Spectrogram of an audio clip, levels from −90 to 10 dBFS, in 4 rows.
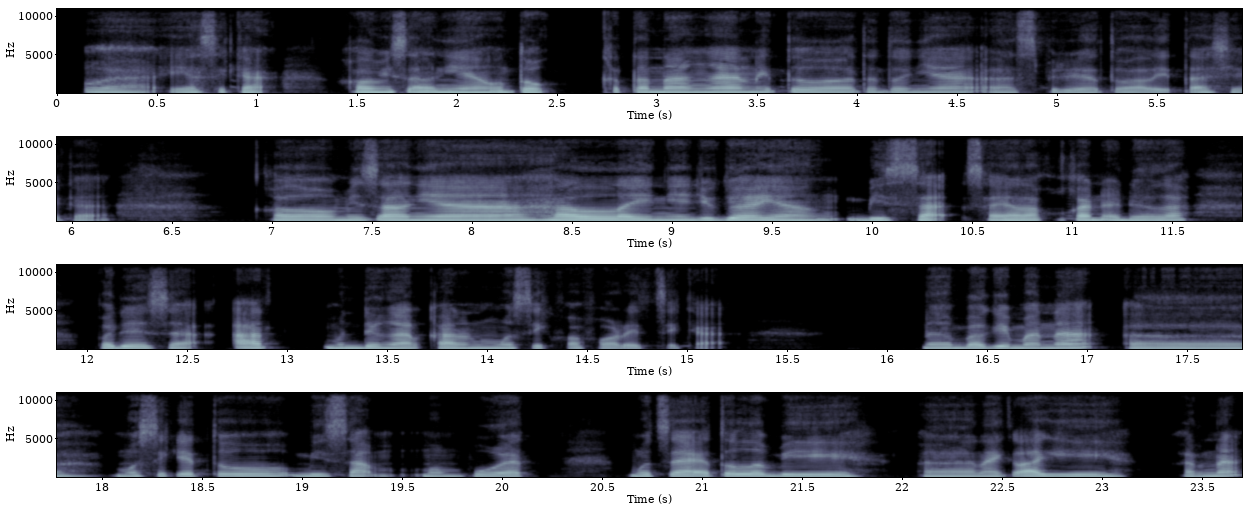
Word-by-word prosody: Wah, 225 -4 -1 0.2
iya 225 - -1
sih, 260 - -5
Kak. - - 0 0.4
Kalau 215 -1 +4
misalnya 110 - +3
untuk 155 - +1 0.2
ketenangan 220 +1 +2
itu 255 +3 -2 0.3
tentunya, 215 +1 -3
eee, 195 +1 -7
spiritualitas 115 - -4
ya, 105 - -6
Kak. - - -8 0.8
Kalau 215 0 +3
misalnya 220 -1 +4
hal 215 -1 +6
lainnya 215 0 +3
juga 235 +3 +4
yang 220 +4 +1
bisa, 210 -3 0
saya 200 - +1
lakukan 235 +3 +2
adalah 215 +4 0 0.4
pada 210 -2 +1
saat 255 - 0 0.3
mendengarkan 210 -1 0
musik 205 - -4
favorit 110 0 -5
sih, - - -13
Kak. - - -11 1.0
Nah, 215 -1 -1
bagaimana, 210 +3 +1 0.2
eee, 195 +2 -3
musik 225 +1 -5
itu 245 +3 0
bisa 220 +2 -2 0.2
membuat 205 -3 -3 0.5
mood 215 0 -3
saya 215 -1 +3
itu - - -1
lebih, 200 -3 +2 0.3
eee, 185 -1 -2
naik 190 - -2
lagi, 205 -1 +1 0.2
karena 205 +4 -1
215 Hz, 115 wpm, -25 LUFS, 200-220 Hz, 1.0 s, hal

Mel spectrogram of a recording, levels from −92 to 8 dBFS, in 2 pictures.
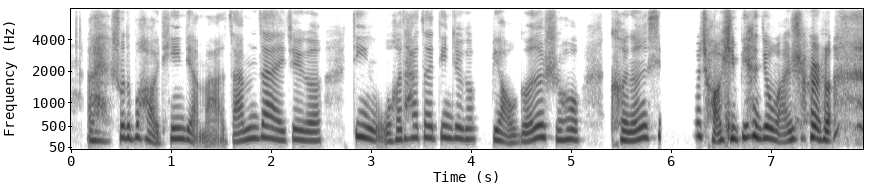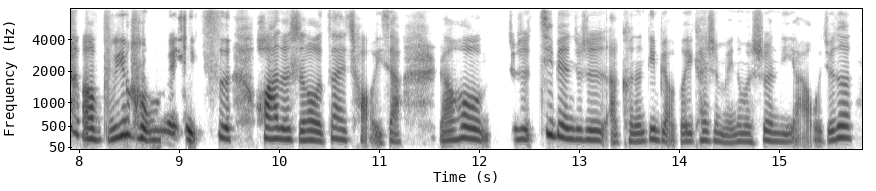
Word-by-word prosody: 唉， 190 -3 -1
说 255 - 0
得 245 - +1
不 265 - 0
好 260 - -2
听 230 -1 -1
一 230 - +2
点 205 -3 -3
吧， - - -8
咱 170 +3 -3
们 235 +2 0
在 235 -6 +1
这 205 +1 -1
个 190 0 -1 0.3
定 265 -5 +4
我 175 - -3
和 210 - +1
他 230 +3 -2
在 250 -1 -1
定 250 +1 -1
这 235 -1 0
个 220 0 -3
表 180 -9 0
格 175 +4 0
的 255 +3 +4
时 210 -5 -3
候， 210 0 0 0.3
可 200 - +1
能 205 +6 +4
先 250 +4 -5 0.4
吵 - - +3
一 235 +4 +6
遍 255 +5 +5
就 240 -1 +6
完 190 -3 0
事 220 - 0 0.2
了， 195 -2 +6 0.4
啊， 225 - +6
不 210 +2 -2
用 300 +4 +7 0.4
每 180 - +3 0.3
次 255 -8 0 0.2
花 230 -2 +4
的 220 -1 +2
时 205 -2 -3
候 200 -2 +2
再 215 +3 -4
吵 200 - -7
一 - - -6
下。 - - -5 0.4
然 - - -2
后 230 -4 +3 0.3
就 215 - -9
是 215 0 -3
即 320 -3 +3
便 255 -6 +2
就 215 - -3
是， 205 -2 -1
啊， - - -6
可 175 +2 -7
能 170 +1 -3
定 220 - -1
表 185 - -6
格 170 - -7
一 175 - -3
开 195 +2 -6
始 190 -1 -8
那 155 0 -7
么 170 - -5
顺 175 +3 -5
利 165 -1 -7
啊， - - -11
我 215 - -9
觉 195 0 -4
得 250 -1 +1
215 Hz, 285 characters per minute, -22 LUFS, 190-240 Hz, 0.4 s, 用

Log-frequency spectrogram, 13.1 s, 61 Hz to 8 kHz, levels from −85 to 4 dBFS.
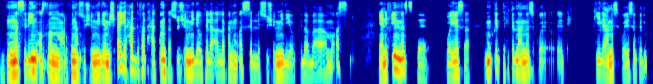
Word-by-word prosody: ممثلين 120 +3 +7
أصلًا 115 -1 -2
معروفين 100 +3 +2
على 105 - -3
الsocial 115 -1 -6 0.2
media 110 - -1
مش 105 +6 +1
أي 155 0 +5
حد 135 -2 -3
فتح 130 -6 -6
account 105 - -13
على 125 - +5
الsocial 115 +2 -5 0.2
media 120 - -4
وطلع 120 +2 -6
قال 110 - -7
لك 110 0 -9
أنا 95 -1 -5
مؤثر 115 +3 -4
للsocial 100 0 -9
media 105 -1 -4
وكده 95 - -12
بقى - - -9
مؤثر. 65 - -10 0.5
يعني 100 +2 +4
فيه 155 - +4
ناس 135 -3 +4
آآ 95 -3 -11 0.4
كويسة. 115 +3 0 0.3
ممكن 150 - 0
تحكي - - -13
لنا 120 0 0
عن 110 - +1
ناس 115 +2 -2
الكو - - -18 0.5
تحكي 120 - -11
لي 115 - -3
على 100 - -2
الناس 100 +2 0
الكويسة 105 +2 -9
وكده؟ - - -12
115 Hz, 190 wpm, -24 LUFS, 105-120 Hz, 0.5 s, ممثلين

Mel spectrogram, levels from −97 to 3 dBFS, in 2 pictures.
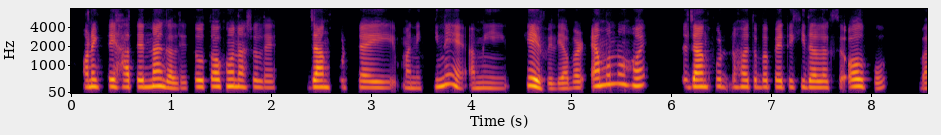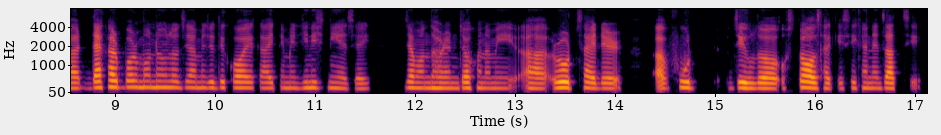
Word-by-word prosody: অনেকটাই 245 +1 +3
হাতের 230 0 +2
নাগালে। 205 -8 +4
তো - - -1 0.2
তখন 250 0 +4
আসলে 220 -1 -6 0.4
junk 230 -1 +6
food 230 -1 -19
টাই 215 -1 0 0.3
মানে 190 -1 -8
কিনে 270 +6 +1 0.2
আমি 195 0 -7 0.3
খেয়ে 265 -4 +10
ফেলি। 180 0 -9
আবার 210 +2 -4 0.2
এমনও 325 +4 +2
হয় 275 +2 +4 0.5
junk 245 -1 +7
food 250 -2 -5
হয়তোবা 235 -1 -2
পেটে 230 0 -1
খিদা 225 -1 0
লাগছে 215 - -8
অল্প 250 0 +4 0.5
but 190 0 -2
দেখার 225 +1 +5
পর 225 - 0
মনে 215 0 -2
হলো 215 0 -2
যে 215 - -8
আমি 200 - -7
যদি 205 +1 -5
কয়েকটা 200 -1 -2
item 195 +1 -12
এর 190 - -10
জিনিস 205 -1 -3
নিয়ে 190 -2 -6
যাই। 175 0 -8 0.4
যেমন 200 -1 -2
ধরেন 190 -1 -2
যখন 195 0 -1
আমি 190 0 -10 0.3
আ - - 0 0.2
road 205 -1 +8
side 190 -2 0
এর 180 - 0 0.5
আ - - +5
food 205 -3 +1 0.4
যেগুলো 190 -2 +4 0.3
stall 210 -2 +6
থাকে 185 0 -7
সেখানে 195 -1 -8
যাচ্ছি। 185 0 -1
210 Hz, 185 wpm, -25 LUFS, 195-235 Hz, 0.5 s, খেয়ে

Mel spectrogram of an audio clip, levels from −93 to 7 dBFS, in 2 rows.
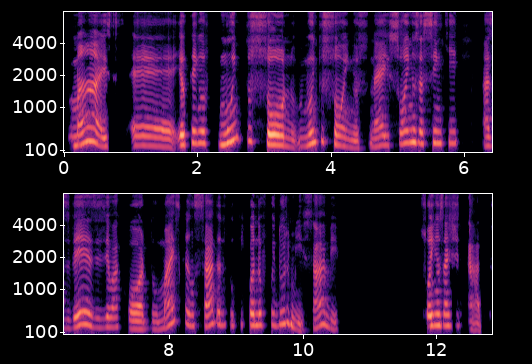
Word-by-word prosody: Mas, 215 -3 +2 0.3
eh, 190 -4 -2
eu 210 0 +9
tenho 245 +2 0 0.2
muito 290 +7 +2
sono 205 - +7
muitos 260 +9 -2
sonhos, 165 - -5
né. 180 +4 -5
E 205 - -9
sonhos 255 +4 0
assim 245 +1 -1
que, 245 +1 -11 0.3
às 185 -1 -7
vezes 215 -2 0
eu 205 -1 -4
acordo 170 -5 -4
mais 280 - -4
cansada 245 -2 -3
do 245 -1 -15
que 255 +1 -26
quando 245 0 +2
eu - - -3
fui 250 0 -14
dormir, 270 +1 -5
sabe? 185 -5 -7 1.2
Sonhos 235 +2 +3
agitados. 235 +1 -6
230 Hz, 130 wpm, -23 LUFS, 195-250 Hz, 1.2 s, eu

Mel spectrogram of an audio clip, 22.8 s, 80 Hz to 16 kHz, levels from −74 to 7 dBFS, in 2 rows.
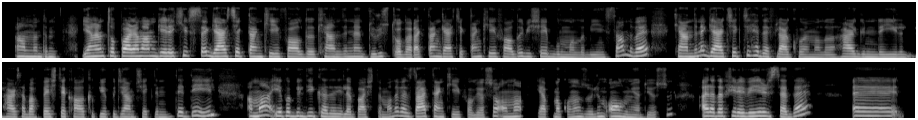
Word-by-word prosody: Anladım. 195 -4 0 0.3
Yani, 220 +5 +4
toparlamam 230 -1 +6
gerekirse 235 +3 +1
gerçekten 215 -2 +4
keyif 190 -1 -3
aldığı, 175 -2 +1
kendine 180 0 -2
dürüst 195 +3 -6
olaraktan 170 +4 0
gerçekten 185 +1 -2
keyif 200 -1 -6
aldığı 185 +4 -1
bir 195 - -5
şey 195 -2 -5
bulmalı 155 -2 -5
bir 155 - -6
insan 240 - -4
ve 250 +8 +5 0.3
kendine 205 +6 +2
gerçekçi 230 +2 +2
hedefler 180 -9 0
koymalı. 160 -1 -8
Her 185 0 +2
gün 165 -2 -2
değil, 160 0 -4
her 180 -1 +2
sabah 175 -3 -3
5'te 180 +1 0
kalkıp 180 0 -3
yapacağım 175 -1 -3
şeklinde 175 +5 -6
değil 260 +4 -1 0.4
ama 250 +5 +3
yapabildiği 230 -2 0
kadarıyla 185 -6 -1
başlamalı 165 +6 -3
ve 235 -2 0
zaten 205 0 +3
keyif 160 -2 -9
alıyorsa 150 +10 -3
onu 190 +2 0 0.2
yapmak 175 +1 -3
ona 185 +3 -2
zulüm 185 +3 -3
olmuyor 170 -8 +1
diyorsun. 155 - -10 0.3
Arada 230 -1 +5
fire 225 -2 +1
verirse 220 -6 +2
de, 335 - +3 0.6
eee, 250 -1 0
190 Hz, 135 wpm, -23 LUFS, 170-225 Hz, 0.6 s, toparlamam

